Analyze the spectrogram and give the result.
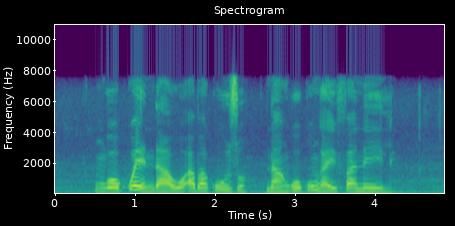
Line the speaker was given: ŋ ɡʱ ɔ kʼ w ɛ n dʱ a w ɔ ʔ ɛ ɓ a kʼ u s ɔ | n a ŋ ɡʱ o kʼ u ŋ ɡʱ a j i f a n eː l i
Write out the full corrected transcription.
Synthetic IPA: ŋ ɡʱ ɔ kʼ w ɛ n dʱ a w ɔ ʔ a ɓ a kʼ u z ɔ | n a ŋ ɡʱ o kʼ u ŋ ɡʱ a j i f a n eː l i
